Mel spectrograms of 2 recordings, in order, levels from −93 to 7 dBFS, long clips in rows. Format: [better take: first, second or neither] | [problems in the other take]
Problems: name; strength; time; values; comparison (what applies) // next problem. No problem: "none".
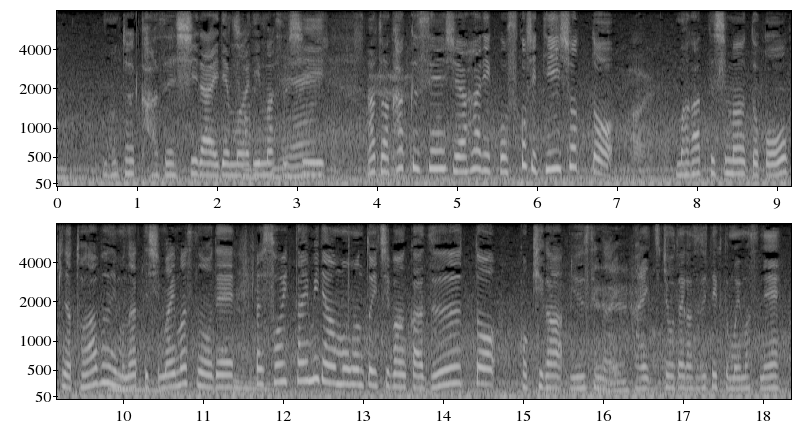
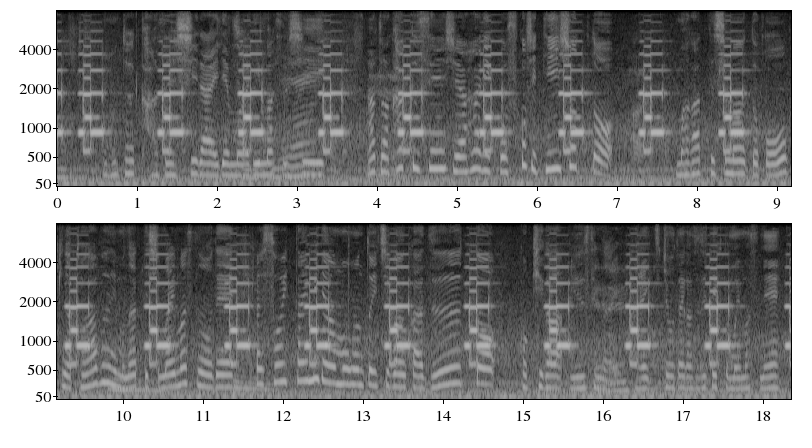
first | background sound (Alarm); 1 dB above the speech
